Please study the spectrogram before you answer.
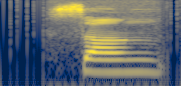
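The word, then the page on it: seng: tone 1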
